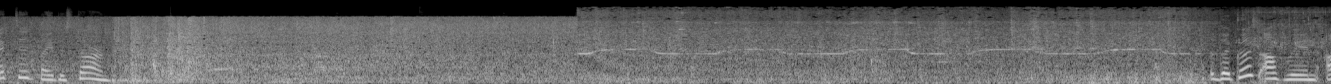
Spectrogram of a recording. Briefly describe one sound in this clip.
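Heavy rain and hail pour down hard.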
